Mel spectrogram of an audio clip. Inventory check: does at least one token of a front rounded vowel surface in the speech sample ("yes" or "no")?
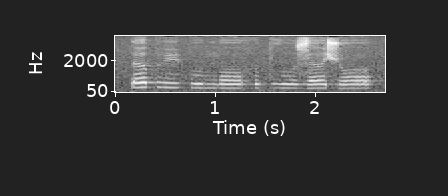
yes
